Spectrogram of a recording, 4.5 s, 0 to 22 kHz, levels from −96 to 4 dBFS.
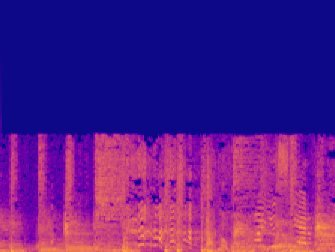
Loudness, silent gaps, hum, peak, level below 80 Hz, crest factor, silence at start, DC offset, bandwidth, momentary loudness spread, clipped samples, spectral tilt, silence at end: -24 LUFS; none; none; -8 dBFS; -44 dBFS; 16 dB; 0 s; under 0.1%; 11 kHz; 7 LU; under 0.1%; -3.5 dB/octave; 0 s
